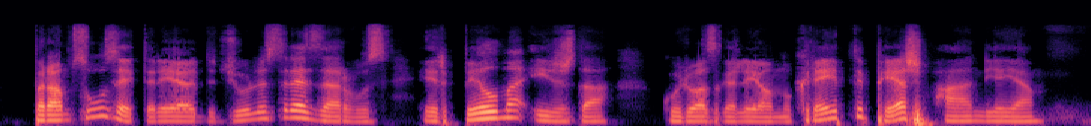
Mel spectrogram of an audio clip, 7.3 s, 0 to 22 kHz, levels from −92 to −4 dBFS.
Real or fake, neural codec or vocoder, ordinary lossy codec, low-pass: fake; codec, 24 kHz, 0.9 kbps, WavTokenizer, large speech release; AAC, 32 kbps; 10.8 kHz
